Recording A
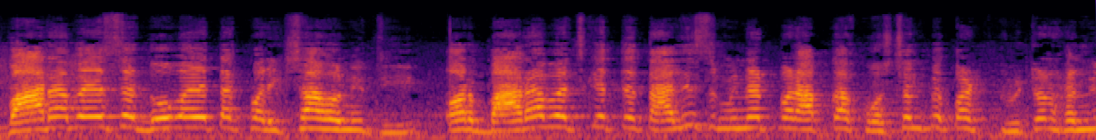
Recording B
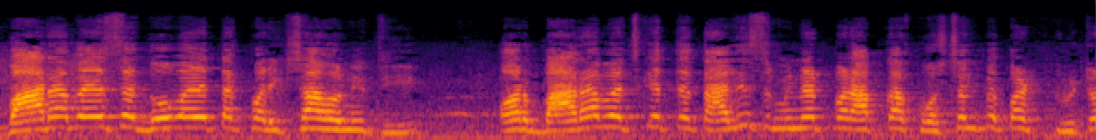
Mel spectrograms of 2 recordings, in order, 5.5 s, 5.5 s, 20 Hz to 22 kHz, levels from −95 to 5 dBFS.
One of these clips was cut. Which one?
A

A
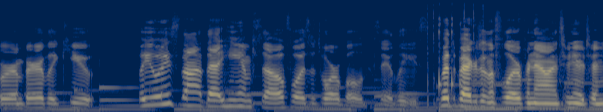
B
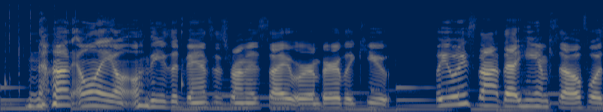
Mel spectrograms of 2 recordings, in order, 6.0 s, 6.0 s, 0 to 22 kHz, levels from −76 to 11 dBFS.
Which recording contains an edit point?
A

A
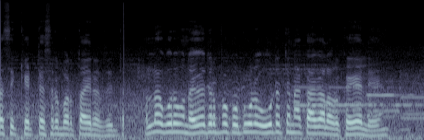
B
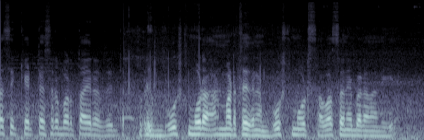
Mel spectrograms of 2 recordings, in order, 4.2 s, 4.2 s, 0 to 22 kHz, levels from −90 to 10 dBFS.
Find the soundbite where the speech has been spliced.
B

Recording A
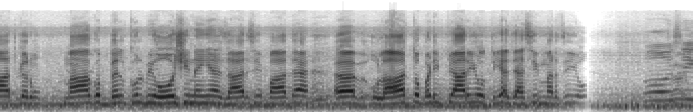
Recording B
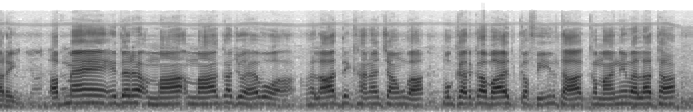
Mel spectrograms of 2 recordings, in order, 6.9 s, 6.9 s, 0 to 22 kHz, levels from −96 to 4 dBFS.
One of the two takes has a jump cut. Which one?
A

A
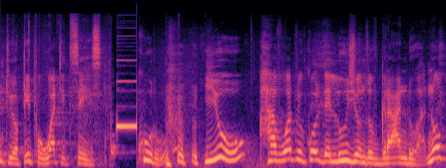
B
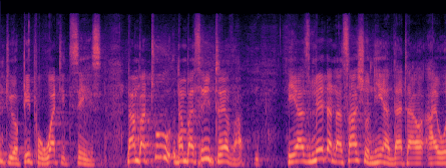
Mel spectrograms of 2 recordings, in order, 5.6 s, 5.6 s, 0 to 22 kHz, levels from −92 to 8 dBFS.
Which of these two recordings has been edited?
A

